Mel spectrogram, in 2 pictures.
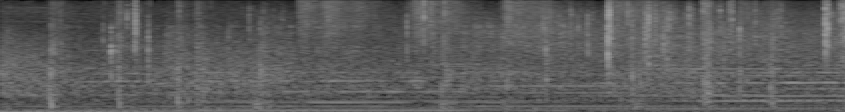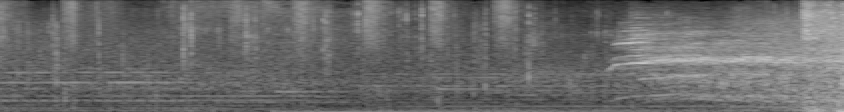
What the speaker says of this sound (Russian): черный конь.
